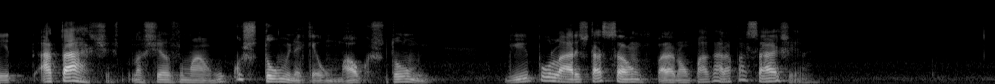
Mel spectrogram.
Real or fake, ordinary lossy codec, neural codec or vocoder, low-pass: real; none; none; none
